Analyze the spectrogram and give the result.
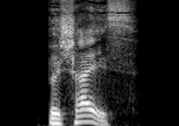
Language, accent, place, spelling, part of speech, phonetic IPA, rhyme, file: German, Germany, Berlin, bescheiß, verb, [bəˈʃaɪ̯s], -aɪ̯s, De-bescheiß.ogg
- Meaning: singular imperative of bescheißen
